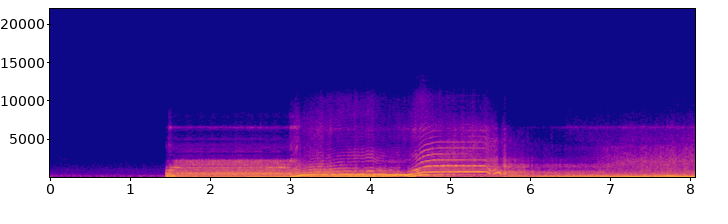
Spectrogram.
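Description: Six-inch FPV quadcopter's brushless motors (T-Motor F80s) and propellers spinning up suddenly about a second and a half in, then whining up and down in pitch with the throttle as the quad takes off and climbs. Heard from the GoPro carried on the frame, so the motors sit close to the microphone.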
